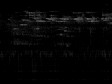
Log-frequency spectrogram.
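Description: Near silence, with faint high chirps scattered through it from about a third of a second in, like small birds in the background.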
